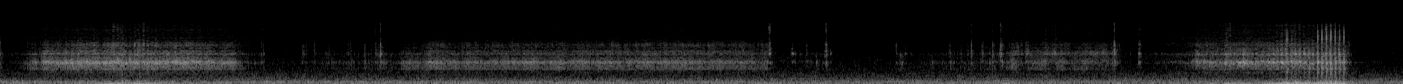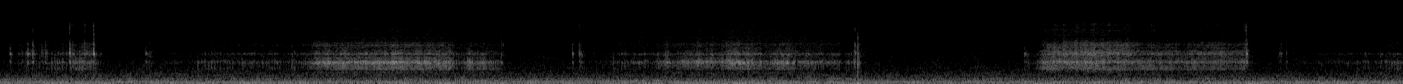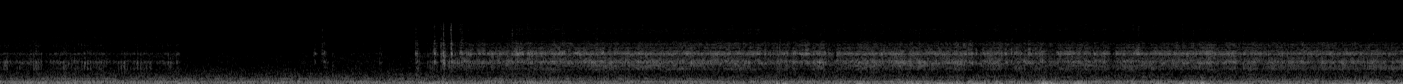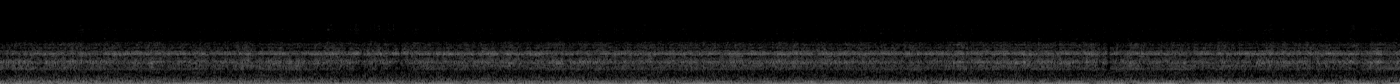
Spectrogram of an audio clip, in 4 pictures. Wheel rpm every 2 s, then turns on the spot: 30, 10, 20, 10, 0, 10, 20, 10, 10, 10, 10, 0, 20, 10, 10, 0, 20, 20, 20, 20, 20, 20, 20, 20, 20, 20, 20, 20.
0-2 10-14 16-22 28-30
